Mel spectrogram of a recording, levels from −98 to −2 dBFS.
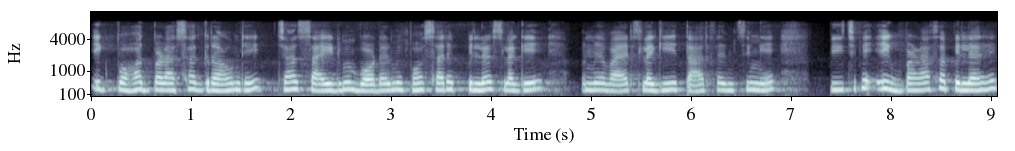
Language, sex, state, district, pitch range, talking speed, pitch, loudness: Hindi, female, Chhattisgarh, Bastar, 225-245 Hz, 180 wpm, 235 Hz, -17 LUFS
